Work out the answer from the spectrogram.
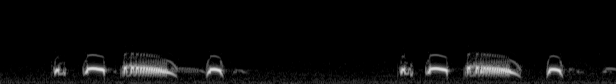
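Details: A spotted dove repeats the same cooing phrase twice, about three seconds apart. Each phrase has short hollow coos framing a long, buzzy, downward-slurred note, ending with a brief clear coo. The background is quiet.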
